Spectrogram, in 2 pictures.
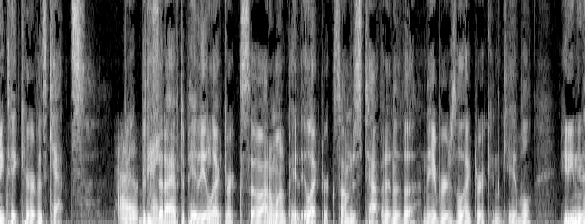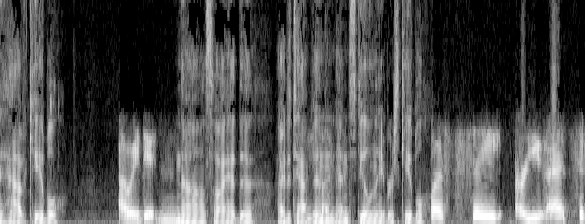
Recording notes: RBCP's Personal Prank Phone Calls Collection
